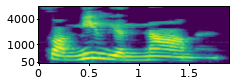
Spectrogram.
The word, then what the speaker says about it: Familienname: E por isso nós também vamos entonar duas diferentes sílabas nesta palavra. Então nós vamos dizer der Familienname. Der Familienname. Der Familienname. Outra questão aqui, nós literalmente vamos pronunciar todas as letras desta palavra. Os dois N's, inclusive, aqui também, porque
